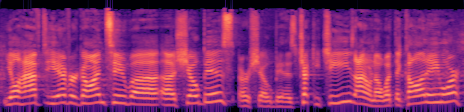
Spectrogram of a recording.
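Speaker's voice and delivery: ordinary delivery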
